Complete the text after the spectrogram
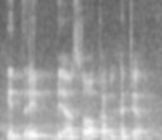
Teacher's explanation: idrib bi'asakal hajar itu enggak perlu diqalqalah karena idgham langsung masuk ke huruf ba yang kedua.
